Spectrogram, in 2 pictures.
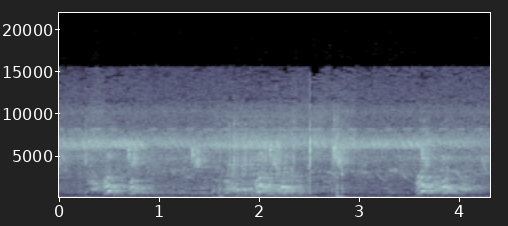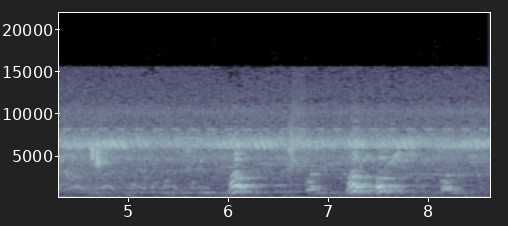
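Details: An African grey parrot repeats rough, bark-like calls in loose pairs and singles, with irregular gaps of one to two seconds, plus a few sharp clicks over low constant background noise.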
